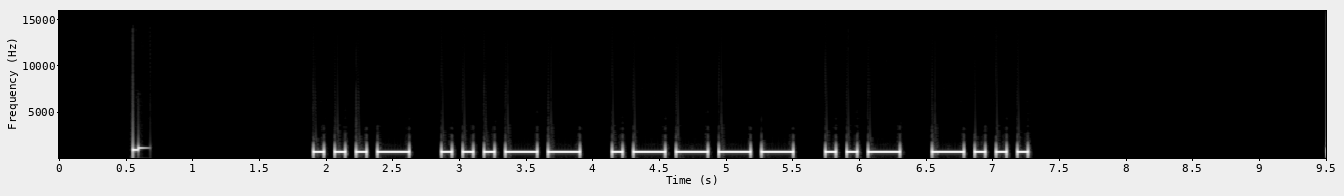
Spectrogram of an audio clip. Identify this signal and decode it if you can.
Morse code, heard as a keyed tone, about 15 wpm, 700 Hz. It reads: V31UB
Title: Call Signs Repeated 2x - 15wpm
